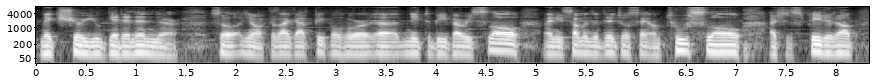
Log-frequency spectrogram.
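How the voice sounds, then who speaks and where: Low-voiced male business teacher with a Polish accent, rushing through a recorded course update. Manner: hurried, energetic, repetitive with many fillers. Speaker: college business instructor.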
